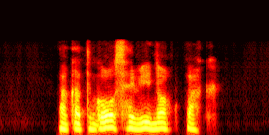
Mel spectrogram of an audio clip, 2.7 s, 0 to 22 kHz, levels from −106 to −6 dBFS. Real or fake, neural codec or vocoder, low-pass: fake; codec, 16 kHz, 2 kbps, FreqCodec, smaller model; 7.2 kHz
